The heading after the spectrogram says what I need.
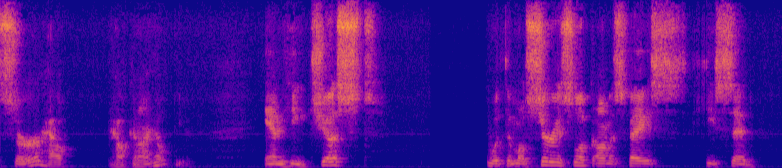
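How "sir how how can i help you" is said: plain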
